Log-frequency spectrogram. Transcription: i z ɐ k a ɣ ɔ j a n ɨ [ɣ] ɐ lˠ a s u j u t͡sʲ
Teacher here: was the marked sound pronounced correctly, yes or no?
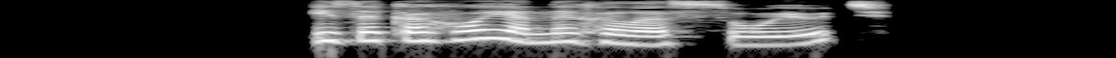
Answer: yes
